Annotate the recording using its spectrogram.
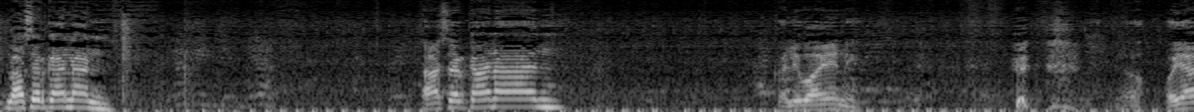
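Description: A motorcycle engine idles with a steady, low putter.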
